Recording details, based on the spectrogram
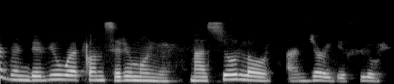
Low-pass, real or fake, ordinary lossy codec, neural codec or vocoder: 7.2 kHz; fake; none; codec, 16 kHz, 1 kbps, X-Codec, HuBERT features, trained on balanced general audio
